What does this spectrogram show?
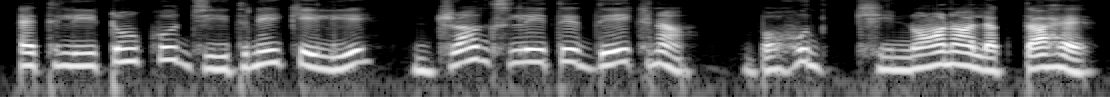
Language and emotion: Hindi, disgusted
